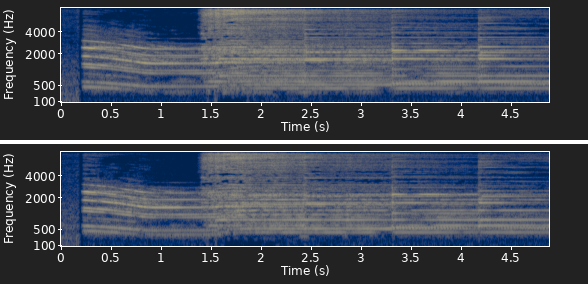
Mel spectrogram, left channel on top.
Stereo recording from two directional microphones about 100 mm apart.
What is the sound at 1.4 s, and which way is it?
Music, 35° right (ahead or behind).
